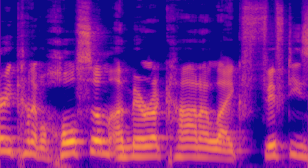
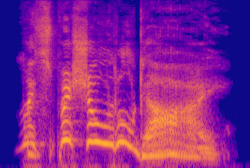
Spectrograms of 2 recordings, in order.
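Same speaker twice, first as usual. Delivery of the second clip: put-on croaky, animated cartoon mother voice; 5 semitones higher, 5 dB louder than usual. After asking the other speaker for a Marge impression, echoing it in a Marge Simpson impression. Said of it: "do a great Marge Simpson impression".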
